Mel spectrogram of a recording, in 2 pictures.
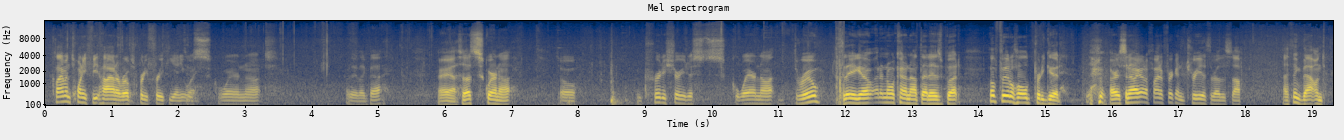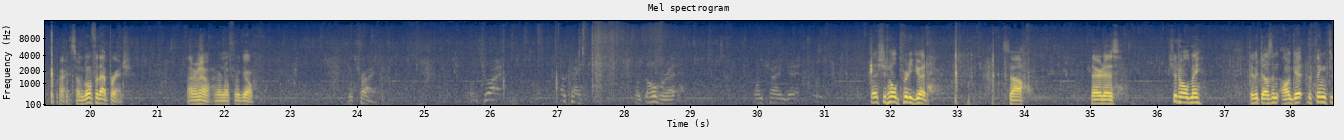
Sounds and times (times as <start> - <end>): Trickle, dribble: 0.0 - 8.0, 8.8 - 38.6
Outside, rural or natural: 0.0 - 38.6
Speech: 0.1 - 3.5, 4.5 - 5.2, 8.9 - 18.0, 21.4 - 22.5, 23.8 - 24.4, 27.0 - 27.4, 28.2 - 28.9, 30.0 - 31.0, 31.7 - 32.7, 35.0 - 35.5, 36.2 - 36.8, 37.4 - 38.6.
